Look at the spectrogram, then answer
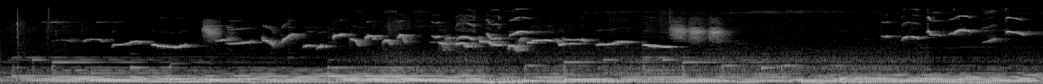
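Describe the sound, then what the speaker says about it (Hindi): Oriental magpie robin singing, a loud, close run of varied whistled phrases and squawky notes over a dense, steady background of other sound, with no speech. "दरअसल वो ओरिएंटल मैगपाई रॉबिन प्रजाति की चिड़िया है"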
